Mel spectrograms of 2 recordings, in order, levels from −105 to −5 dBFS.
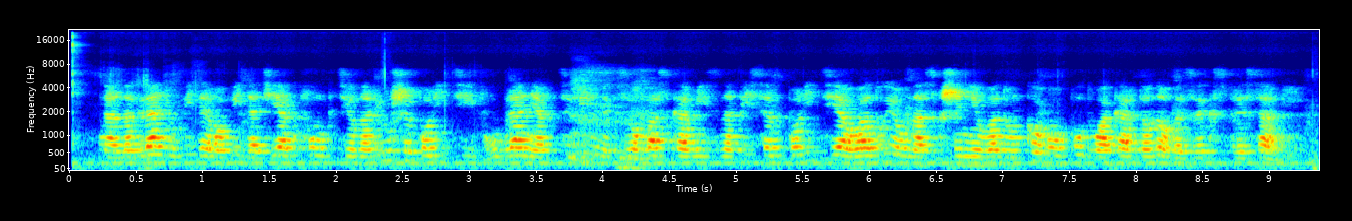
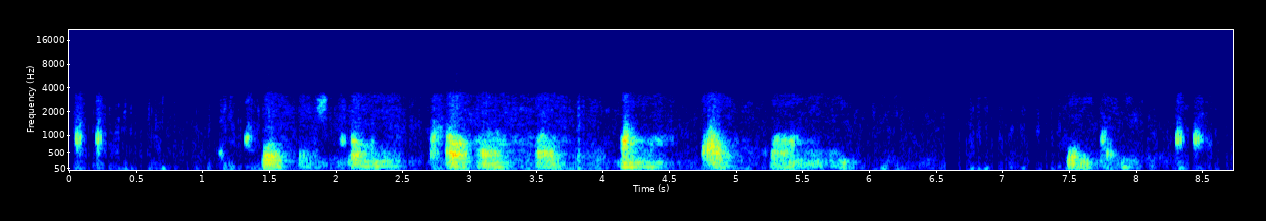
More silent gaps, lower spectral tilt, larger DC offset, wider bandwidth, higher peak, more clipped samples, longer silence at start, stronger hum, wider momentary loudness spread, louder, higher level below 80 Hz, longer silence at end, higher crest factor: second, none vs 0.55-0.59 s, 6.59-6.64 s, 7.21-7.25 s; second, -3.5 dB/octave vs -7 dB/octave; neither; first, over 20 kHz vs 3.7 kHz; first, -14 dBFS vs -24 dBFS; neither; about the same, 0.05 s vs 0.05 s; neither; second, 13 LU vs 19 LU; first, -33 LUFS vs -49 LUFS; about the same, -70 dBFS vs -72 dBFS; second, 0 s vs 0.2 s; second, 20 dB vs 26 dB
